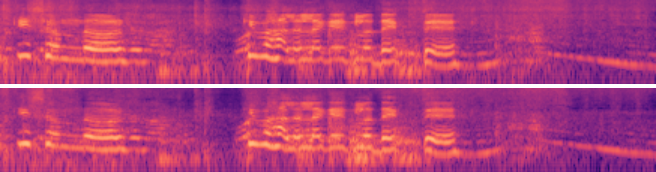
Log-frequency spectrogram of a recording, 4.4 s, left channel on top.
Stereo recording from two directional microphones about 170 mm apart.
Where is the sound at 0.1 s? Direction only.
Centre (ahead or behind).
